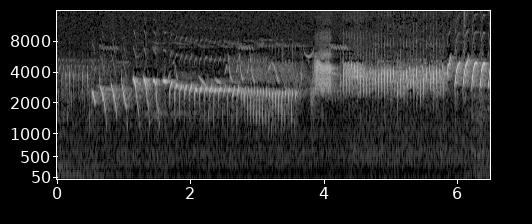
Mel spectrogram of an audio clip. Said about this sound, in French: C'est le cas des Canaries. Durant la saison des amours, du mois de mars au mois de juin, le canari fait entendre son chant de troubadour, sa sérénade, composée à partir de 20 à 40 types de syllabes différentes.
